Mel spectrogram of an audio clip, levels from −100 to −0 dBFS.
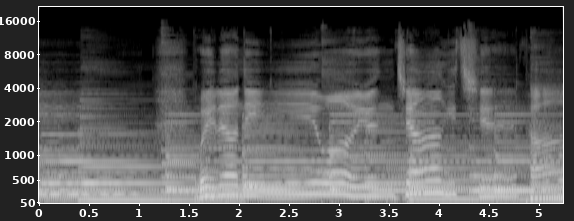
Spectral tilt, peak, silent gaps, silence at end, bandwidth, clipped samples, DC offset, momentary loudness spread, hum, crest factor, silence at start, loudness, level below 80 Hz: -7.5 dB/octave; -8 dBFS; none; 0 s; 12 kHz; under 0.1%; under 0.1%; 5 LU; none; 16 dB; 0 s; -24 LUFS; -54 dBFS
